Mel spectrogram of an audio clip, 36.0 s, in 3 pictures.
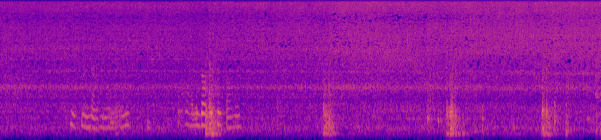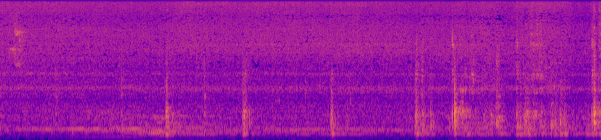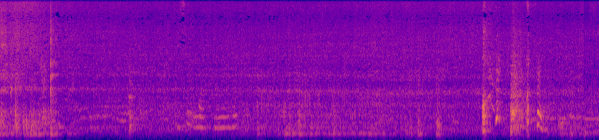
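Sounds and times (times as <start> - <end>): masala sizzling in a pot: 0.0 - 36.0
spoon stirring and scraping pot: 22.3 - 25.2.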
